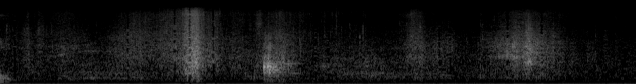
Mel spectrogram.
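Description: Handling noise from a removed outboard-motor hood being turned over in the hands: a few light knocks and rustles, with the sharpest tap about two seconds in.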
